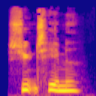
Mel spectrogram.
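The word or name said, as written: SYNSHÆMMEDE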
